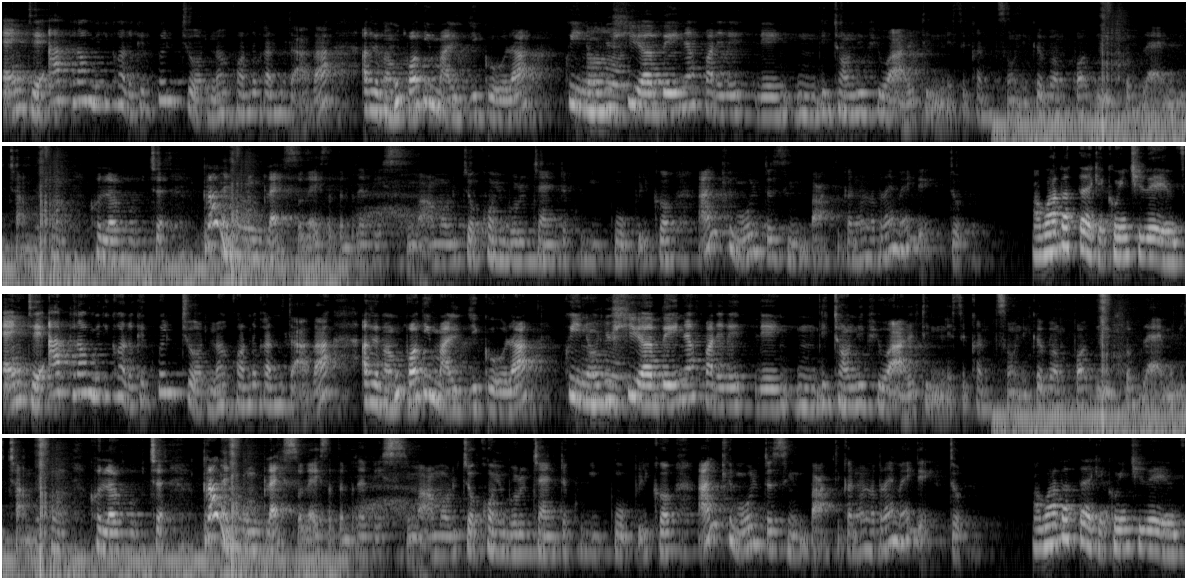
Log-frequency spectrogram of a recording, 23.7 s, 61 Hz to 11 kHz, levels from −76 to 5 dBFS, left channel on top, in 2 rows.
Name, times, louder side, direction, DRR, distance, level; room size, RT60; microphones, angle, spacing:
voice 1, 0.0-21.5, right 3 dB, 50° right, 1.8 m, -31 dB
voice 2, 5.8-6.3 14.0-14.4 22.1-23.6, left 3 dB, 50° left, 1.3 m, -27 dB
sound 1, 9.9-15.3, right 1 dB, 80° right, 4.4 m, -34 dB
sound 2, 13.5-14.4 15.1-16.2, right 2 dB, 20° right, 5.0 m, -49 dB
29.0 x 20.0 x 8.6 m
head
